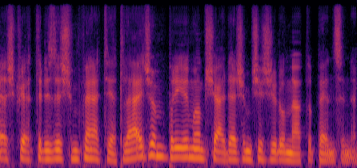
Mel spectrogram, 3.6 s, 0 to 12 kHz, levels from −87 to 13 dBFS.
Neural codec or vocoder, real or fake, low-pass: codec, 16 kHz in and 24 kHz out, 0.8 kbps, FocalCodec, streaming, 65536 codes; fake; 10.8 kHz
